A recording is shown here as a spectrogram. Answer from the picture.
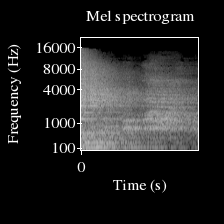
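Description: Lion dance percussion of drum, cymbals and gong, its ringing dying away as the playing pauses, with a brief swell of voices about halfway through.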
